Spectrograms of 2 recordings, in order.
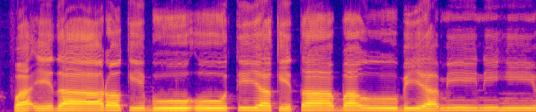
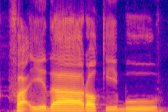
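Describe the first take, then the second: First: The reading flows on without a breath. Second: The reading stops for a breath after rokibu. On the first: The speaker calls it right. "Tidak dipotong-potong" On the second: The speaker calls it wrong. "dipotong, ambil napas lagi"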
